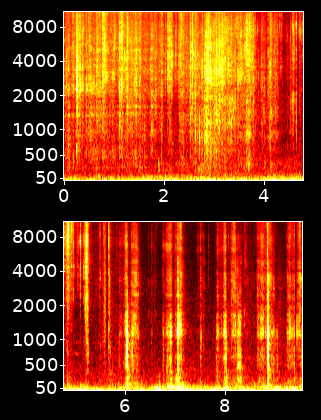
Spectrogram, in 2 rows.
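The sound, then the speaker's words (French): Papery crackling and crinkling come from four or five garlic cloves being peeled and cut. Soft rustling gives way to a run of crisp, sharp cutting clicks in the second half. “On a besoin de 4-5 gousses d'ail qu'on va aussi éplucher et découper.”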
